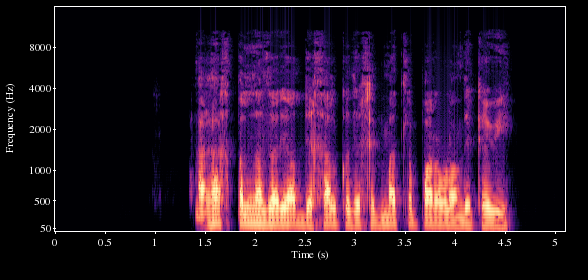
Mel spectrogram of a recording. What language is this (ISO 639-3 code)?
pus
